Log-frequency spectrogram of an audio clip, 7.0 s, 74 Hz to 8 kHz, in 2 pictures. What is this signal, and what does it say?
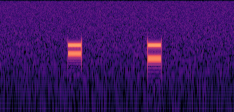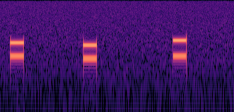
DTMF, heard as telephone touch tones, dialled by hand, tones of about 200 ms. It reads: 7 1 5 1 6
